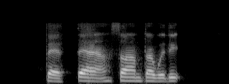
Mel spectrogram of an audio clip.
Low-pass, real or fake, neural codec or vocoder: 7.2 kHz; fake; codec, 16 kHz, 0.8 kbps, ZipCodec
